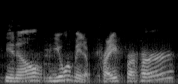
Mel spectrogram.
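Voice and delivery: high, whiny mock complaint; a hammed-up grumble of refusal; reluctant inner protest. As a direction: argue back at the Spirit, put out. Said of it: "And I'm like".

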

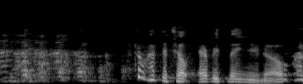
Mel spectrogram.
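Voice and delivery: soft, slow, laughing aside; laughing tease. Real, not acted. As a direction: tease them through a laugh. Teasing aside amid class laughter.

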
